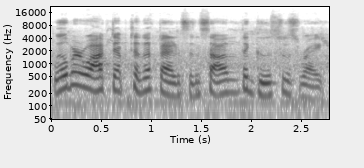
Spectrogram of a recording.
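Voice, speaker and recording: A woman reading a children's story aloud expressively, pausing to explain words in simple asides. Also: medium pitch, animated, fairly bright tone, a little hiss or hum. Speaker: storybook reader.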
